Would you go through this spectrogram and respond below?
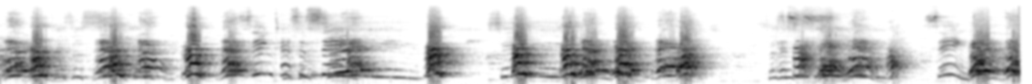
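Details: Howling dog with rising and falling yodel-like wails broken by short yips and bark-like notes, in uneven bursts with a short gap near the middle.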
